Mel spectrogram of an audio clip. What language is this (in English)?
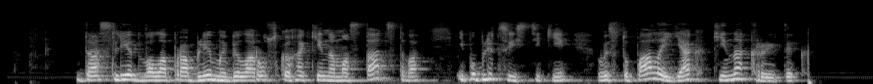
Belarusian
